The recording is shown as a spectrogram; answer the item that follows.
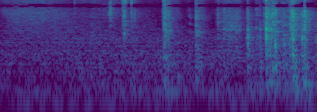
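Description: A few faint, short clicks and taps of small craft items being handled on a table, over quiet room tone.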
